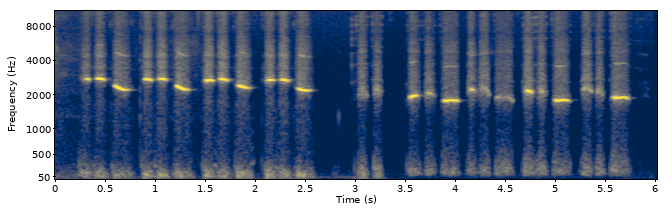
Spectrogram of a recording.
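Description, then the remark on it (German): A person whistles an imitation of birdsong, short chirping notes in quick groups of three, repeated in a steady rhythm after a brief pause, fairly loud with no talking. “Warum imitieren Sie Vogelgezwitscher”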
